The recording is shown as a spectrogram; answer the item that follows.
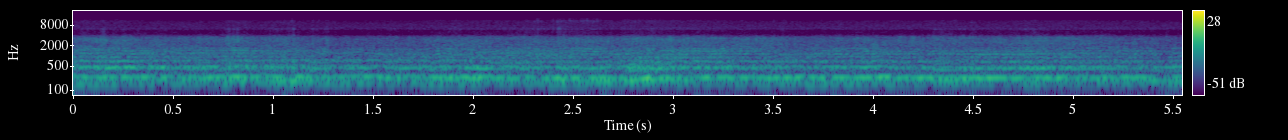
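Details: Honey bees gathered at a 3D printed bee feeder in a garage in Colorado on a 60-degree January day, producing a steady many-voiced buzz with brief louder passes of single bees.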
